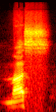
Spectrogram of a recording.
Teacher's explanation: यहाँ सीन जो है ये हरूफे सफीरिया में से है। जब हम सीन को अदा करेंगे तो सीटी की तरह तेज आवाज निकलेगी।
